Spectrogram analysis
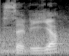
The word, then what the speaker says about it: Sevilla: In Latin, the Latin language, the city is pronounced Sevilla.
